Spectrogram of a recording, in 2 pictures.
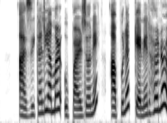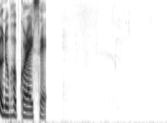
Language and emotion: Assamese, happy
